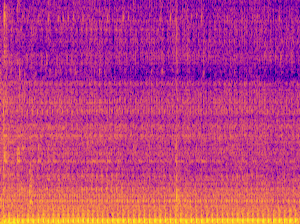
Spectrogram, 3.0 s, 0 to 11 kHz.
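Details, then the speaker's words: Honda WX15 1.5-inch water pump, bought new, restarted after sitting three years, primed and feeding a high banker. Small single-cylinder four-stroke thumping evenly at about four beats a second at absolute idle; normal idle. "That's down to an absolute idle. I'm just going to pick up the camera and sort of show you the water flow here running at idle."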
